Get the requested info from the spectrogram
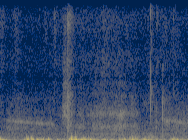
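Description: Bell + Howell socket fan light with two blades running on low speed, its breeze buffeting the microphone in irregular low rumbles.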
